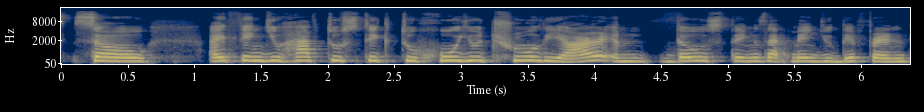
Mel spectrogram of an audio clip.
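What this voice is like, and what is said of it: Non-native English accent. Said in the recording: “I was always very embarrassed about my accent because when I moved to the US, I could not string a sentence in English ... I knew I had a very heavy accent ... people recognize me because of my accent and because of the sound of my voice”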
